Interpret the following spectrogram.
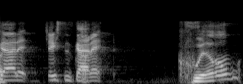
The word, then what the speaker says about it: Kuiil: Quill, I think is how Quill? it's pronounced. Yeah, Okay.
